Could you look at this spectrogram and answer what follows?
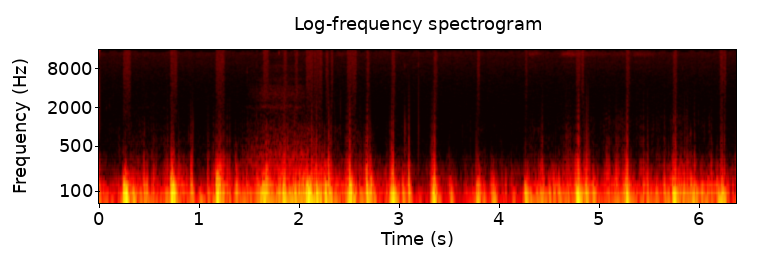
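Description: Heavy, thudding heartbeats at a fast rate with a rushing breath noise in between, a strong pounding pulse during a breath-hold.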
